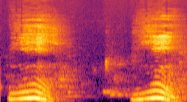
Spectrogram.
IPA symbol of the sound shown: j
